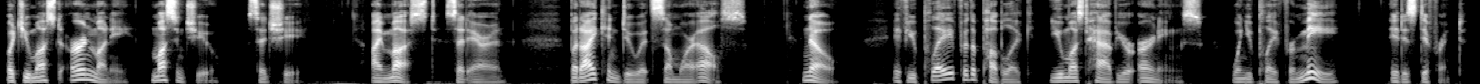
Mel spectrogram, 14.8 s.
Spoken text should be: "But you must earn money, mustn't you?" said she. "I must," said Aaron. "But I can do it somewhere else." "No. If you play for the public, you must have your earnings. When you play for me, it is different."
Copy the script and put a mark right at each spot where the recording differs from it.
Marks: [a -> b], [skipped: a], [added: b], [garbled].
"But you must earn money, mustn't you?" said she. "I must," said Aaron. "But I can do it somewhere else." "No. If you play for the public, you must have your earnings. When you play for me, it is different."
